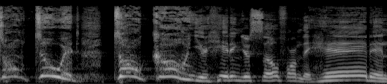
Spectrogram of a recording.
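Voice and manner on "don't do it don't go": mock shout, very high, very slow, drawn out. Describing watching a suspense show, mock yelling at the TV at a character. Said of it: "you're there yelling at the television".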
